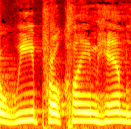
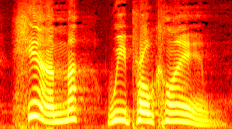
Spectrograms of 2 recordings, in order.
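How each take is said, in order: First: Said in the usual way. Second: Him said first, slow and weighted; slow, emphatic Him at the front; stress on Him. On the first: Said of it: "him is placed forward for emphasis". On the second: Shown as a demonstration. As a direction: lean on Him, then ease through we proclaim. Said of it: "It literally says this".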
